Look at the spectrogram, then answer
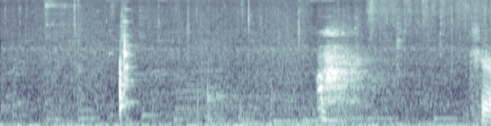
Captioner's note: scoffs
